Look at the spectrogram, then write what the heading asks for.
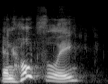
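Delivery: voice breaking. Walking through a recipe while whisking, voice cracking. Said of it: "don't know why my voice cracked there".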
